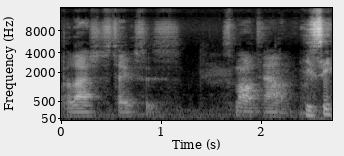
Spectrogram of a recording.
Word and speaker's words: Palacios: town about two hours up the coast called palacios texas small town you see how he pronounces it he pronounces it correctly that's right a lot of people say palacios but that's how the locals say it how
